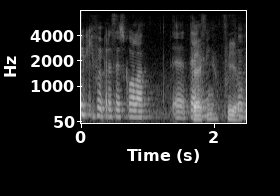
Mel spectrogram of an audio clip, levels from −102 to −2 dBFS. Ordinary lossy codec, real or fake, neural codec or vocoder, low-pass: Opus, 64 kbps; real; none; 7.2 kHz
